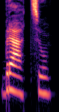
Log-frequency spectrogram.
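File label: "bratzu", lingua sarda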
